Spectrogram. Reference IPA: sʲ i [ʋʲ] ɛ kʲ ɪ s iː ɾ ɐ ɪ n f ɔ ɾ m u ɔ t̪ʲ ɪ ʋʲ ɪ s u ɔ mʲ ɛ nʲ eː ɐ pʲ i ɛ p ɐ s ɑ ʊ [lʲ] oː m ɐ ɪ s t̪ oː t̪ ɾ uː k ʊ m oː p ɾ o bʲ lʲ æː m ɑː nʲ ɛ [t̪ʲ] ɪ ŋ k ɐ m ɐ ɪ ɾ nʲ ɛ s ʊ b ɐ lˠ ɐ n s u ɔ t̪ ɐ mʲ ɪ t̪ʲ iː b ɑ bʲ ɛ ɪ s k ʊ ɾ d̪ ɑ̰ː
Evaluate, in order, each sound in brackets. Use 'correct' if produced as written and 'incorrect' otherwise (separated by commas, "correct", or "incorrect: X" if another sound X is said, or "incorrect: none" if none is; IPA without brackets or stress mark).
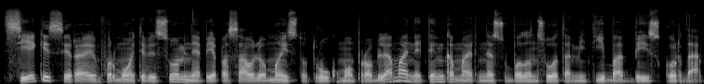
incorrect: none, correct, correct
